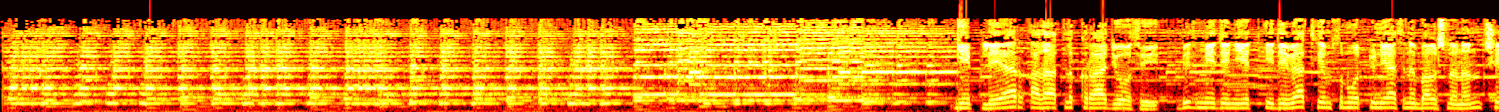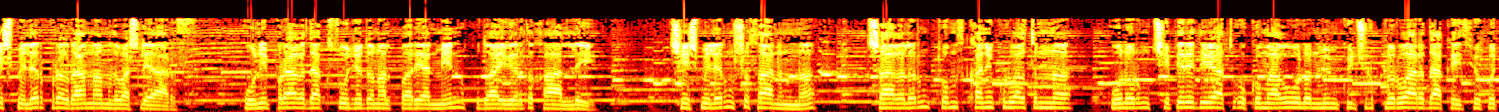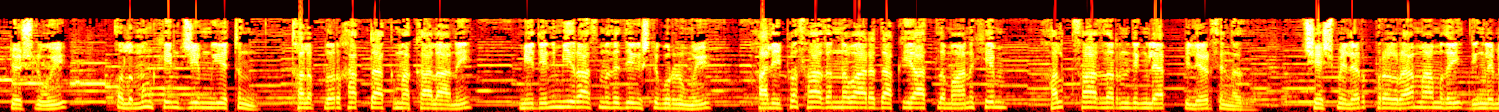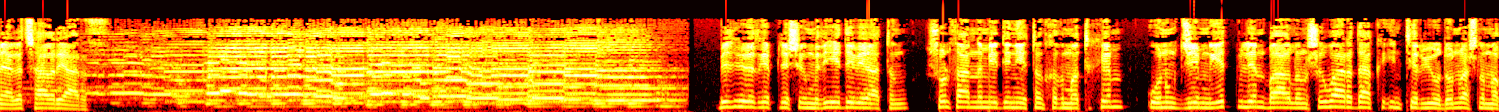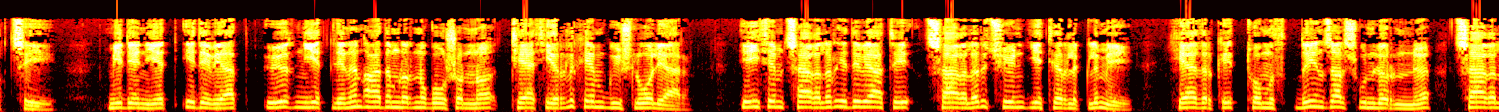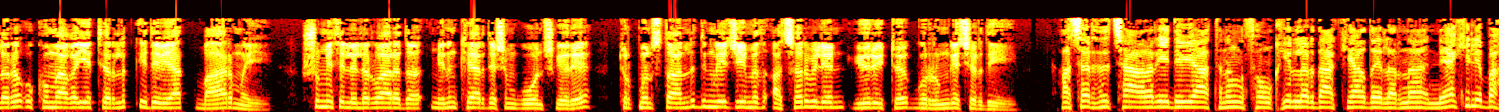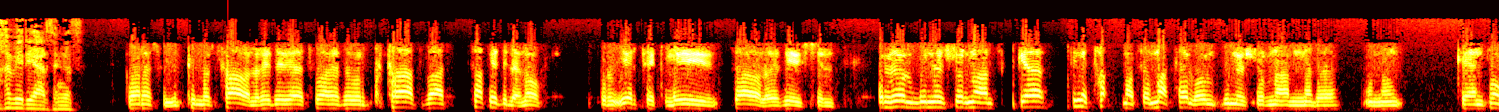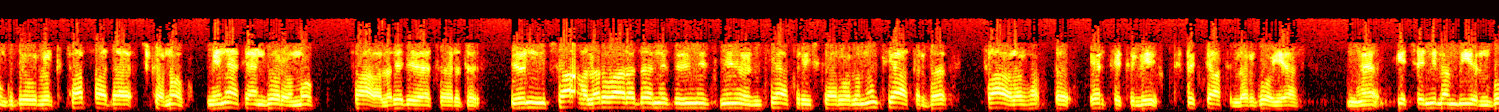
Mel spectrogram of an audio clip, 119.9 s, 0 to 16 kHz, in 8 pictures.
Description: Edebi, medeni we taryhy temalardan 25 minutlyk ýörite geplesik.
